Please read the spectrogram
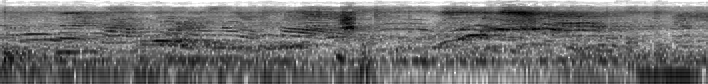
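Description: Children playing, with many young voices calling out and chattering over one another at a steady level.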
